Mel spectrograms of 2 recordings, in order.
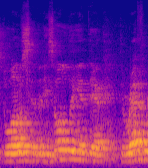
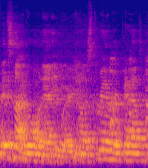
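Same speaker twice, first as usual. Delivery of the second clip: ordinary talk, nothing marked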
